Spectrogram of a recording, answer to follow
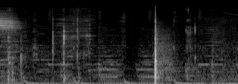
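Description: Small wooden keepsake box being handled: a few light wooden taps, then one sharp clack about one and a half seconds in.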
